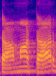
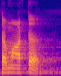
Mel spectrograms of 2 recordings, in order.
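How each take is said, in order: First: The vowel in the last syllable is long. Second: The vowel in the last syllable is short. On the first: The speaker calls it wrong. "या टमाटार भी हो सकता है" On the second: The speaker calls it right.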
